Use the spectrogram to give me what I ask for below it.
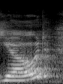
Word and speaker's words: Jord: or the J but the pronounce the right pronunciation is Yoda the way they taught me that is like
